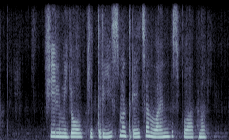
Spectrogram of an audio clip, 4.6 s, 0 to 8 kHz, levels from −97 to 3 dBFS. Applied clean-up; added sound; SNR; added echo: neural separator model SepFormer DNS4.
